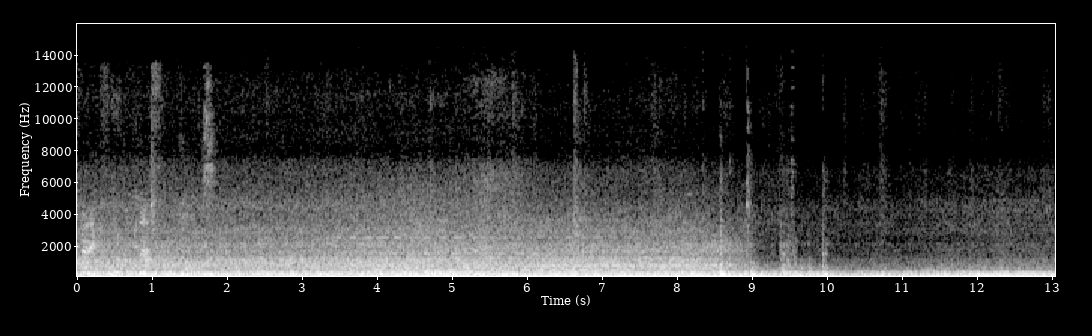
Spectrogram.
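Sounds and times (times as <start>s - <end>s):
train doors closing: 0.0s - 10.3s
train carriage humming: 0.0s - 13.0s.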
